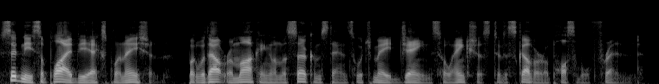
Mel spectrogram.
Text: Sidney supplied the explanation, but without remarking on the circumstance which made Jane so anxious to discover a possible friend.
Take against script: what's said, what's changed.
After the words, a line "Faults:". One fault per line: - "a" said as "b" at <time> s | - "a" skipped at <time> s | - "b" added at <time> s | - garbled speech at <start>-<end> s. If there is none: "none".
Sidney supplied the explanation, but without remarking on the circumstance which made Jane so anxious to discover a possible friend.
Faults:
none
